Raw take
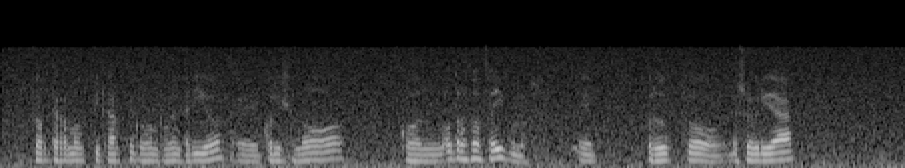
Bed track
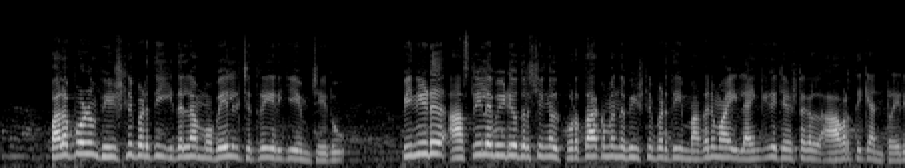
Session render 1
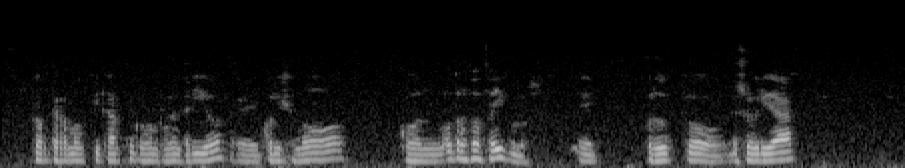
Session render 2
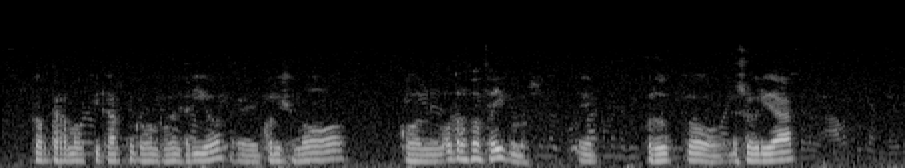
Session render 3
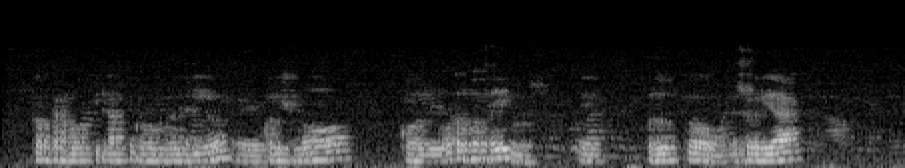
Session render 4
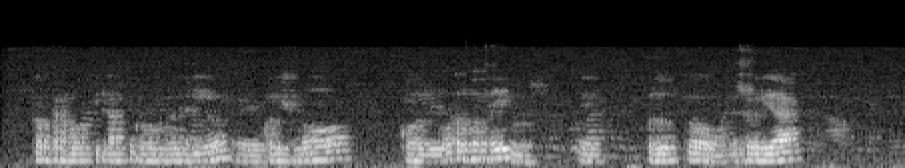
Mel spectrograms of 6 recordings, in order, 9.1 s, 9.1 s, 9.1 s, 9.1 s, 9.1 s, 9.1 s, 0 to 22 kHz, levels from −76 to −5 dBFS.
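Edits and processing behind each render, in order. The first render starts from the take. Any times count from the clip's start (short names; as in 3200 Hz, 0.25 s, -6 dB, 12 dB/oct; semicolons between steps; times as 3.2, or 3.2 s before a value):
noise print and reduce 11 dB
add bed track -22.5 dB
non-linear reverb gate 0.1 s rising, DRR 0.5 dB
gain +8.5 dB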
